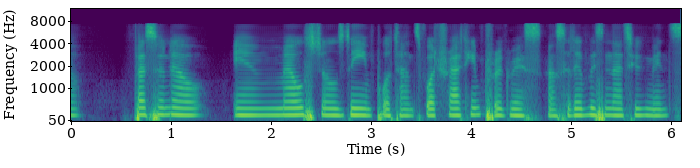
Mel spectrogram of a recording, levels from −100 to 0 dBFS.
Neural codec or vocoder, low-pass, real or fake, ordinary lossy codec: codec, 16 kHz, about 1 kbps, DyCAST, with the encoder's durations; 7.2 kHz; fake; none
